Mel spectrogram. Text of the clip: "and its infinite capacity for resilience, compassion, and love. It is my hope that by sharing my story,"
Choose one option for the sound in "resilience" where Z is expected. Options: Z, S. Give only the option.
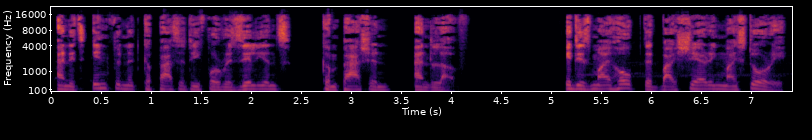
Z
